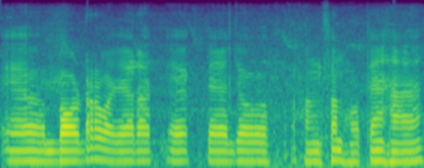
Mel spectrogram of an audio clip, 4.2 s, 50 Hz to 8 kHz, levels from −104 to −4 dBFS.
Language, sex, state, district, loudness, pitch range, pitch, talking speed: Hindi, male, Chandigarh, Chandigarh, -17 LUFS, 130-140 Hz, 135 Hz, 125 wpm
